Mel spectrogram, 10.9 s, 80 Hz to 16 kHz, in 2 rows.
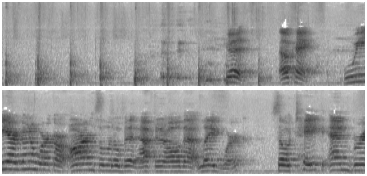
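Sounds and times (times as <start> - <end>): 
feet stomping on the floor: 0.0 - 4.2
speech: 3.4 - 10.8.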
